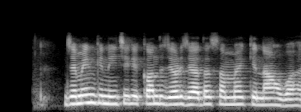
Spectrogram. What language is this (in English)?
Magahi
